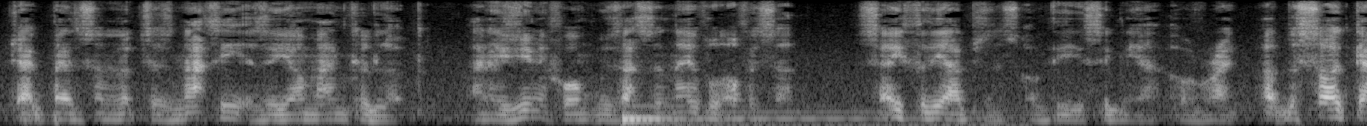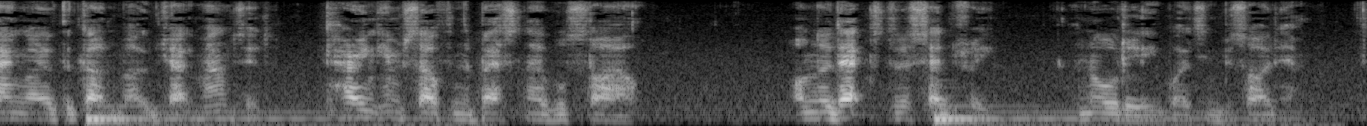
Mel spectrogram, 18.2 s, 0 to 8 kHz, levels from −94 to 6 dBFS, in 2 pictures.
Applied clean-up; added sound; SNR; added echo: none; Bowed string instrument; 8 dB; none.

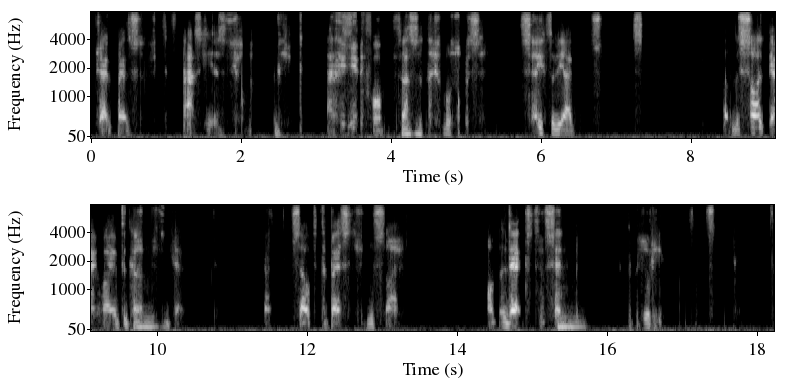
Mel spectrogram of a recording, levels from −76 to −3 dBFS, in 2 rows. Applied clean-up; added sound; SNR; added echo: neural diffusion model UNIVERSE++.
